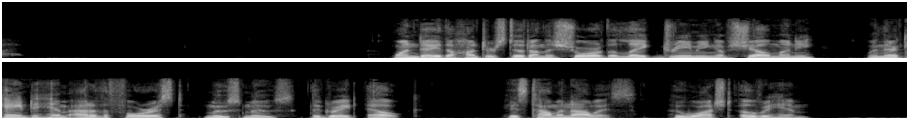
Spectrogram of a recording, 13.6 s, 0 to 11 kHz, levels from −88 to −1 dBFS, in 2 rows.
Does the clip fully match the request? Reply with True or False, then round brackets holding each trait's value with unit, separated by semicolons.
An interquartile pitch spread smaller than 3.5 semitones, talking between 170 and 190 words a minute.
False (2.4 semitones; 160 wpm)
